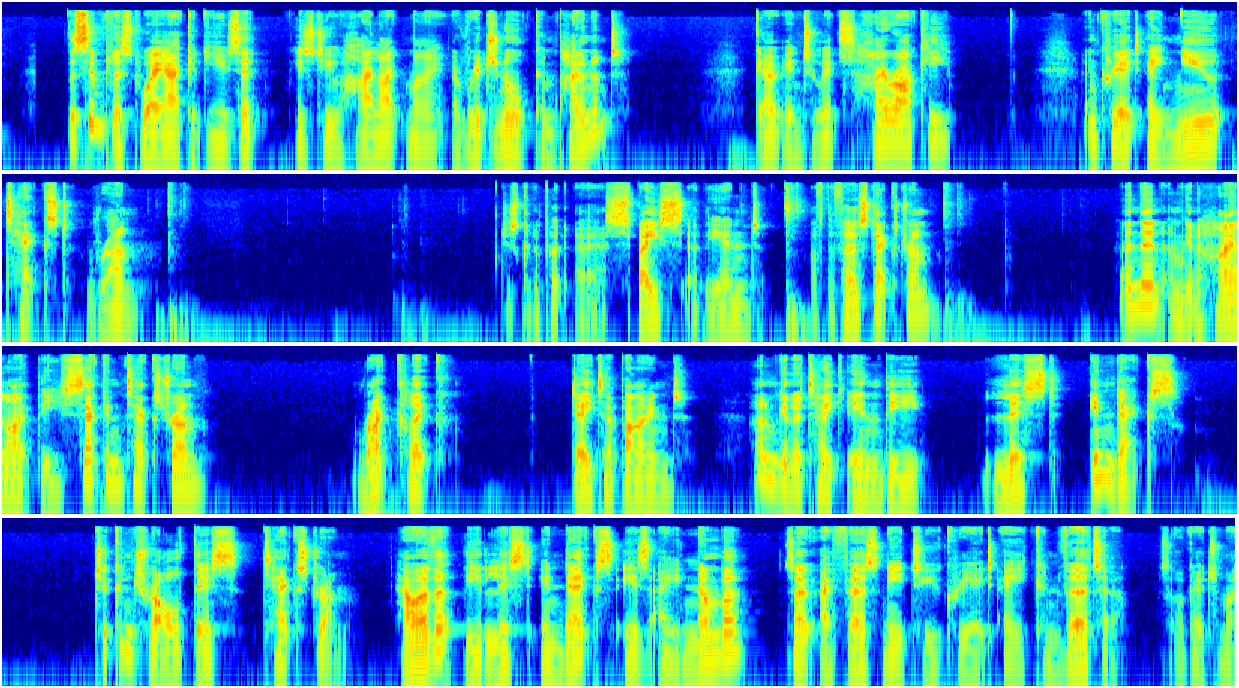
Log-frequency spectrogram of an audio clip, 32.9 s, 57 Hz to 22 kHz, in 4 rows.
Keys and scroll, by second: 9.3 super+d, 13.4 space, 14.5 super+Return.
